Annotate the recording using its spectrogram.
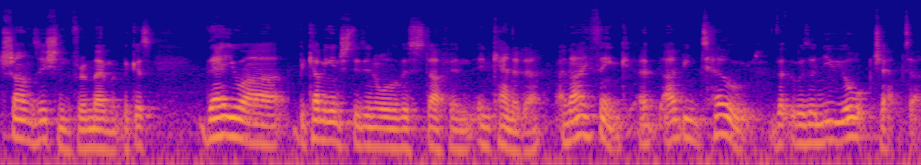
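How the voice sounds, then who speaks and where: This man has a fairly low pitch and lively intonation at a moderate pace. His voice carries audible room echo. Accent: English. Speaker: podcast host. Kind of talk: interview.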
